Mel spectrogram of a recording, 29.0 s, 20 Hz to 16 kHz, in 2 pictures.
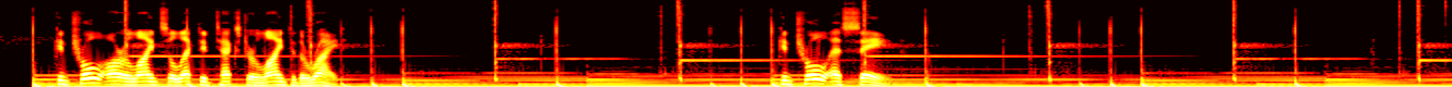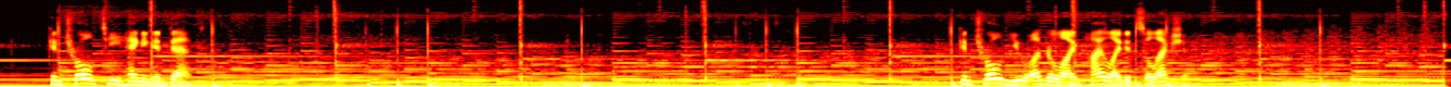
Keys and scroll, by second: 4.5 ctrl+r, 11.6 ctrl+s, 19.1 ctrl+t.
